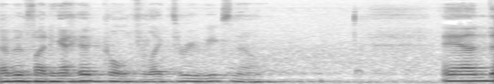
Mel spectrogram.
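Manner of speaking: ordinary talk, nothing marked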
